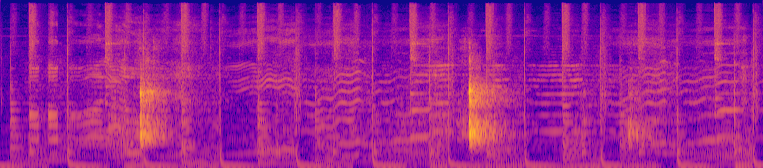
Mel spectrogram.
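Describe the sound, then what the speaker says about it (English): A knife chops through lemons and limes on a cutting board while preparing a ginger turmeric juice, giving two sharp, fairly close thuds a couple of seconds apart over a faint musical background. "Now that my lemons and limes are chopped"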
